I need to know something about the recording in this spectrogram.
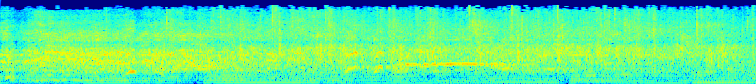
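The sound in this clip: Audience applause fills the room with dense, sustained clapping that holds at a steady level from start to finish.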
